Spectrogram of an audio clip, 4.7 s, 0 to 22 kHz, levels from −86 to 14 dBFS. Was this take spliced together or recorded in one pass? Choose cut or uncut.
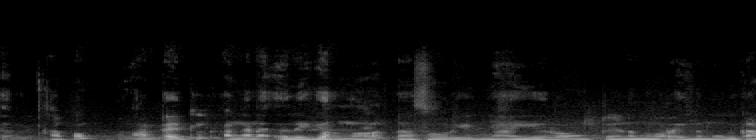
cut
